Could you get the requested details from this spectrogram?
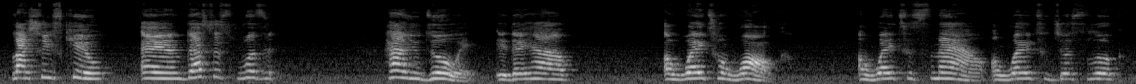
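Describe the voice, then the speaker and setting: A woman's voice: high voice, a bit bright, rough recording. A woman recapping a reality show in a chatty, storytelling way, acting out what each person said. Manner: chatty storytelling, acting out the people she quotes. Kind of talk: casual recap commentary.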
